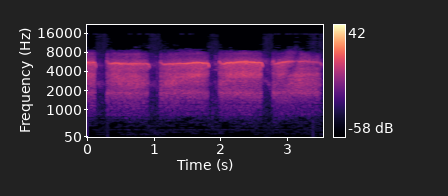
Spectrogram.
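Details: Edible-nest swiftlet roosting call of the klepek-klepek style, used to attract swiftlets: four harsh, hissing bursts, each under a second and topped by a thin high steady whistle, separated by short gaps, with no other sounds.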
